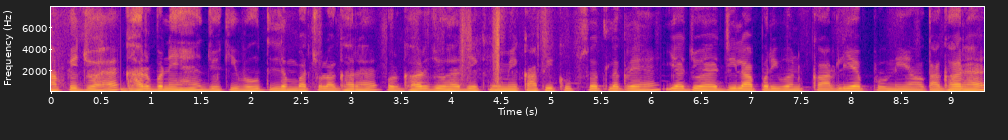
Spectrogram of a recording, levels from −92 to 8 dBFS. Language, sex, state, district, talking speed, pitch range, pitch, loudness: Hindi, male, Bihar, Purnia, 220 wpm, 170-175 Hz, 175 Hz, -18 LUFS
